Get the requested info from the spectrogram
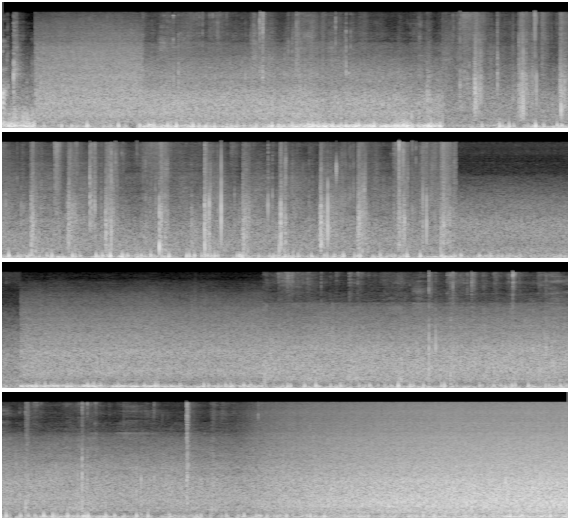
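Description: Footsteps crunching on dry grass and twigs along a trail, with wind buffeting the microphone in gusts. Near the end, the rush of a creek in a rock canyon swells up steadily.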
